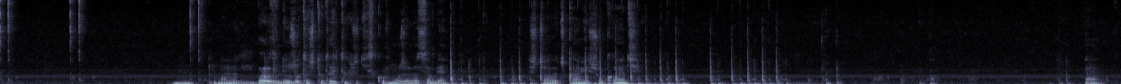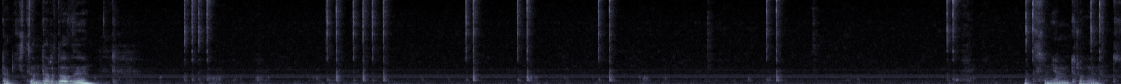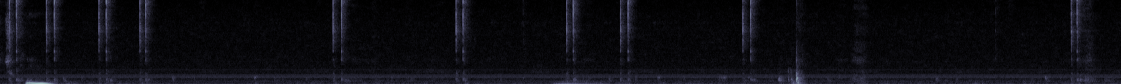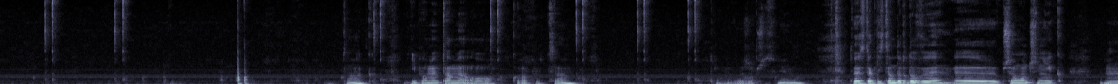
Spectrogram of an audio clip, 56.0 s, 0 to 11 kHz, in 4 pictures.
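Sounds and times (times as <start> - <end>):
computer mouse clicks: 0.0 - 0.2, 0.8 - 1.1, 2.4 - 2.6, 16.3 - 16.8, 18.0 - 18.9, 19.8 - 20.8, 21.5 - 21.8, 23.6 - 23.9, 25.8 - 26.1, 26.8 - 30.0, 32.2 - 32.4, 33.7 - 34.0, 35.0 - 36.0, 37.3 - 37.9, 41.4 - 41.7, 42.6 - 42.8, 43.4 - 43.7, 46.7 - 47.0, 48.2 - 48.4, 49.2 - 51.0
faint steady hum: 0.0 - 56.0
mouse and keyboard clicks: 16.3 - 16.7, 18.0 - 18.9, 19.8 - 20.7, 21.5 - 21.8, 23.6 - 23.8.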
